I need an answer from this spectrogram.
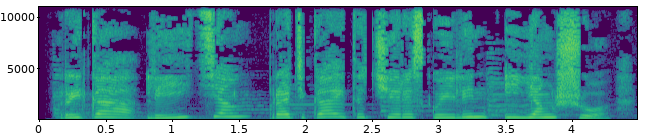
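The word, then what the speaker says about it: Лицзян (丽江): Лицзян. Там Ли произносится в четвертом тоне.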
